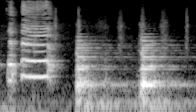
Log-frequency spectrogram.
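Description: A chicken clucks and squawks: a quick high squawk, a drawn-out cackle, then two separate throaty clucks trailing off, with no talking.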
